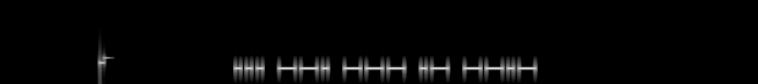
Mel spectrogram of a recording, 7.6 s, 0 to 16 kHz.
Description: Morse code, heard as a keyed tone, about 22 wpm, 700 Hz. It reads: SGOAQ
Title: Code Groups - 5 Letters - 22wpm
